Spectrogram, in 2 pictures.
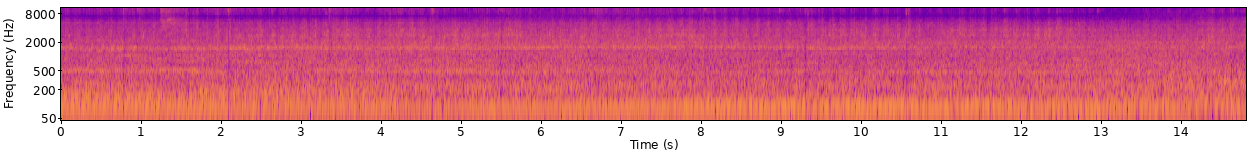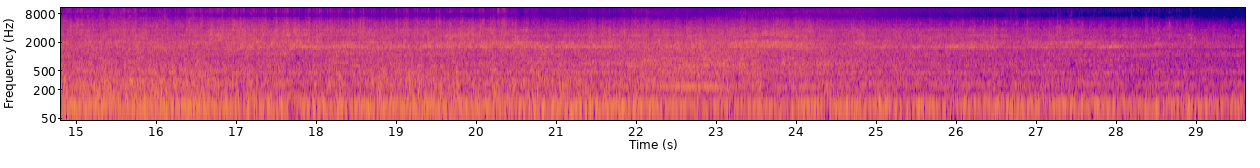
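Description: Diesel-hauled passenger train passing, with a GE Genesis locomotive: a steady low engine drone over wheels clicking on the rails and a thin wheel squeal. It fades somewhat about three-quarters of the way through as the train moves off.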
